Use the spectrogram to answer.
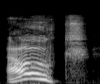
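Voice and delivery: very high, loud bellowed order; commanding shout. Acted. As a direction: shout them out of the room. Posen repeats the order.

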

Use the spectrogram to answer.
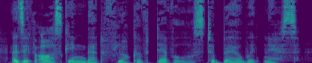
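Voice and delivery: usual speaking voice

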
